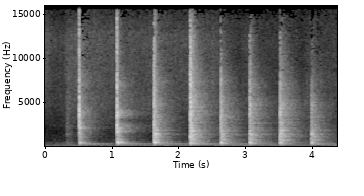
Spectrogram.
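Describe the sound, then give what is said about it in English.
Eight firm, evenly paced hammer blows as a brewer drives home a wooden shive into a cask just filled with 72 pints of real ale, each knock loud with a short hollow ring fading before the next strike. No one speaks. “When the cask is full, out comes the racking cock, and then he hammers home the shive.”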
